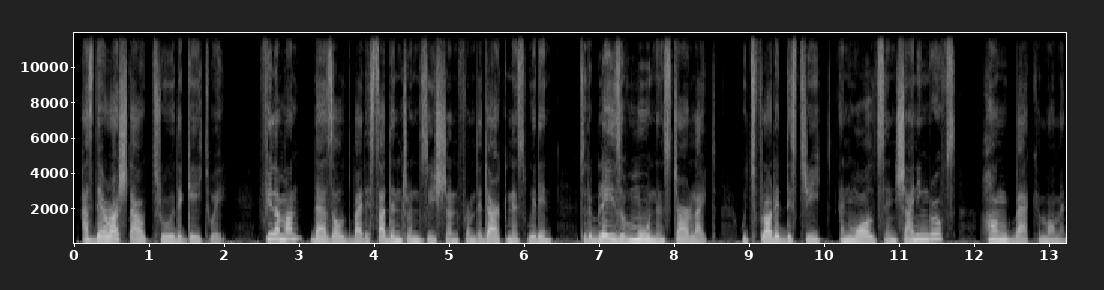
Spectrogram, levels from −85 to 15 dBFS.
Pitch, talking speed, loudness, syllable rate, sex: 225 Hz, 170 wpm, -17 LUFS, 4.6 syllables/s, female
